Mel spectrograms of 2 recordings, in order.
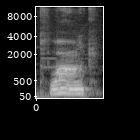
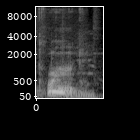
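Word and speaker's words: Planck: time or plank length but I call it plon because for one I was corrected when I called it plank blank at the California Institute of integral studies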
